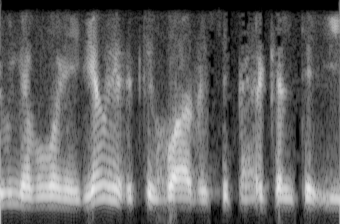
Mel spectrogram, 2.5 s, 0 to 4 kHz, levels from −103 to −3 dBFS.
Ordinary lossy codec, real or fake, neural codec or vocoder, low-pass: AAC, 24 kbps; real; none; 3.6 kHz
